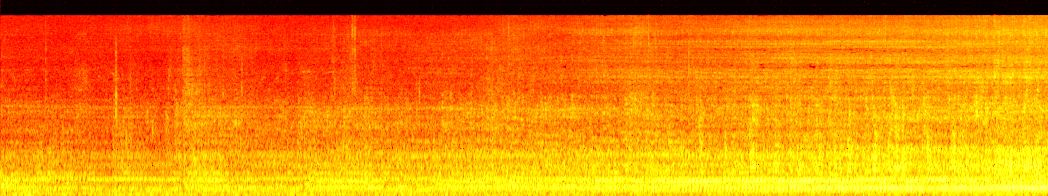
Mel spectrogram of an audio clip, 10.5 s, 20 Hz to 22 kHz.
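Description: Model steam boat's small 8 cc four-cylinder V single-acting steam engine running with a steady hum, growing louder as the boat comes closer.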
